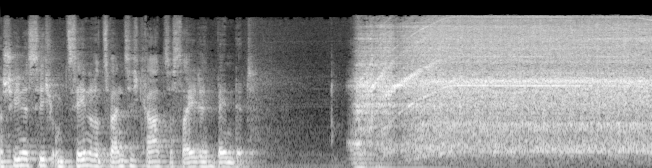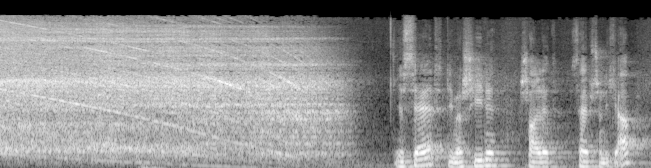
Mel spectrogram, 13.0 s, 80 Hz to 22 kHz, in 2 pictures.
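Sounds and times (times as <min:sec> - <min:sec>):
drill motor whining: 0:03.4 - 0:10.2.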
